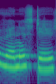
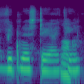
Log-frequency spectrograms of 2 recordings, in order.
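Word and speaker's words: Wednesday: word ऊंचा बोलिए सर वेनसडे न विटनेस डे वेनसडे वेनसडे और आखरी जो लय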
